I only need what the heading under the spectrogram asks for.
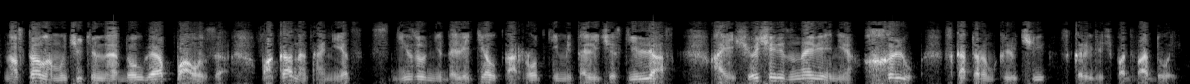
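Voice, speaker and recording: A man narrating an audiobook in a steady storytelling manner. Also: low voice, normal speed, husky, dry recording, lo-fi sound.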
